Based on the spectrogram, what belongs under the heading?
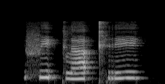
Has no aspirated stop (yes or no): no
